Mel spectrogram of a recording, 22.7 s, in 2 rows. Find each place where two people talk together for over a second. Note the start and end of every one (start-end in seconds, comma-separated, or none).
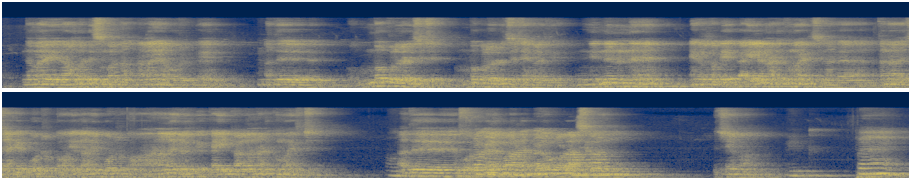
17.1-18.9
